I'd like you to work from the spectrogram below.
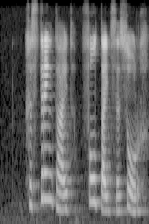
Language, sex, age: Afrikaans, female, 19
